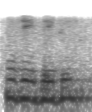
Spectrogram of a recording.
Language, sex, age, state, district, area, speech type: Hindi, female, 45-60, Madhya Pradesh, Hoshangabad, rural, conversation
